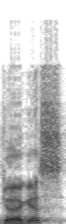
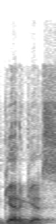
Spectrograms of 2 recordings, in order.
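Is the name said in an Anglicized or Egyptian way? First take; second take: Anglicized; Egyptian. First: The name is given an Anglicized pronunciation. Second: The name is given an Egyptian pronunciation. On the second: "the Egyptian way"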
